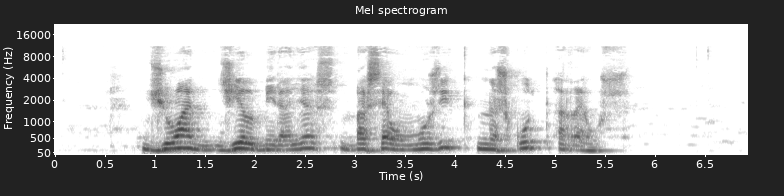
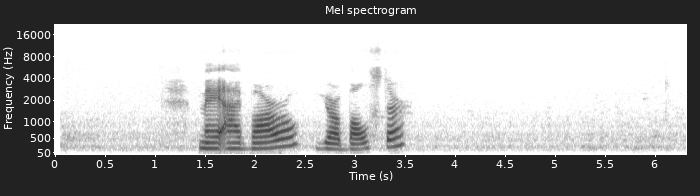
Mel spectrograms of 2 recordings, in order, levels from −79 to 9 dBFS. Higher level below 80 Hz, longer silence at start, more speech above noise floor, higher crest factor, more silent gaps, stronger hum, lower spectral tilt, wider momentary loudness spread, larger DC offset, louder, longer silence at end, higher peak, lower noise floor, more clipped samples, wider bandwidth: first, -60 dBFS vs -66 dBFS; second, 0.85 s vs 1.45 s; first, 49 dB vs 37 dB; about the same, 18 dB vs 20 dB; neither; neither; about the same, -6 dB/octave vs -7 dB/octave; first, 13 LU vs 8 LU; neither; second, -22 LUFS vs -19 LUFS; second, 1.2 s vs 2.8 s; about the same, -4 dBFS vs -2 dBFS; first, -70 dBFS vs -55 dBFS; neither; about the same, 11.5 kHz vs 12 kHz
